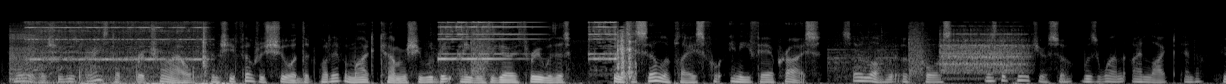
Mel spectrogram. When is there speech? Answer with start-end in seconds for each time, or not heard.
0.1-12.2.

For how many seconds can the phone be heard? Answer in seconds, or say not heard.
6 s.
